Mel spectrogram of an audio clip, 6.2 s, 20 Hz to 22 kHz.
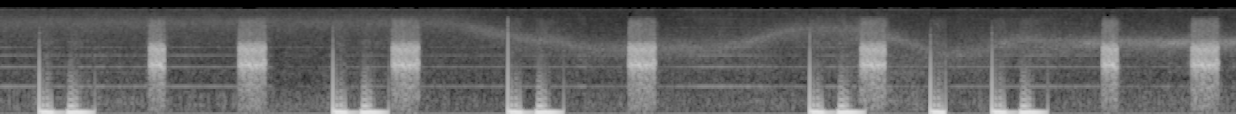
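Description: Looped electronic drum pattern played back from a Yamaha SU200 sampler, its kick and snare made from Korg Monotron sounds: short low kick thuds and hissy snare hits repeating in a steady rhythm. A faint high synth tone glides down and back up midway.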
